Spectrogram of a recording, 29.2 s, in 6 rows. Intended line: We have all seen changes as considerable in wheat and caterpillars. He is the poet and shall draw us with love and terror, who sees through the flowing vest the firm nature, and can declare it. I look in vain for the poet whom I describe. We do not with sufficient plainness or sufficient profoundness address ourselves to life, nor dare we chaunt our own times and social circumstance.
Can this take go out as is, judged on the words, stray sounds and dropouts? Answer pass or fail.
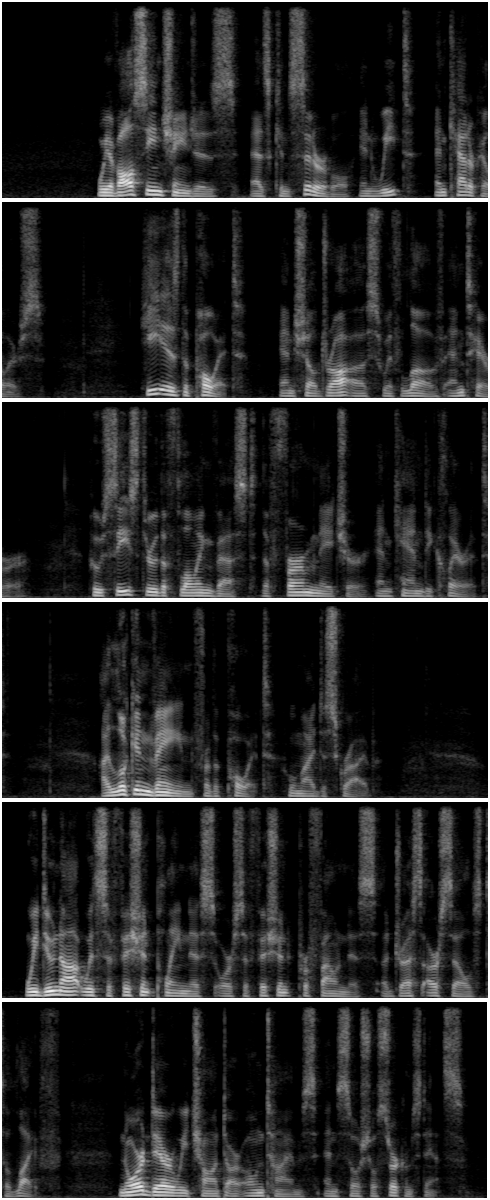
pass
